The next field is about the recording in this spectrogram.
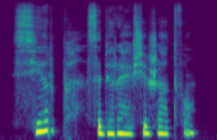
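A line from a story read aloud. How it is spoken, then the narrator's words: Whisper. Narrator (Russian): прошептала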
